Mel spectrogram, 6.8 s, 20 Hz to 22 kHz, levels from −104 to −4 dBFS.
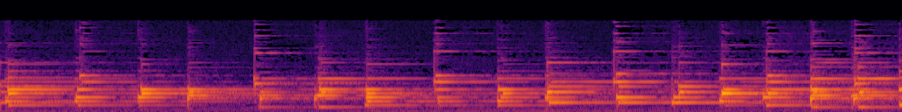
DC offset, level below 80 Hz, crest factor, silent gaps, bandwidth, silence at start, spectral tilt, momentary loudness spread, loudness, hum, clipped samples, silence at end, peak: under 0.1%; -68 dBFS; 18 dB; none; 10.5 kHz; 0 s; -4 dB/octave; 10 LU; -36 LUFS; 60 Hz at -70 dBFS; under 0.1%; 0 s; -18 dBFS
